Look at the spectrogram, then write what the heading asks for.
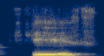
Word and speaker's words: Kuest: um the last name is k s it's pronounced ke but it looks like quest with a K right that's right Quest love but anyway um Kyle ke Kyle ke um but it's like you said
